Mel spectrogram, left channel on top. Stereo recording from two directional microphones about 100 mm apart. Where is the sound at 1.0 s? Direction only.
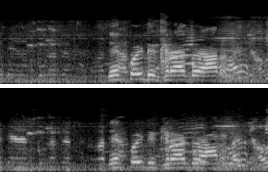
35° left (ahead or behind).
